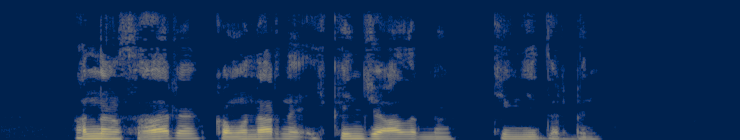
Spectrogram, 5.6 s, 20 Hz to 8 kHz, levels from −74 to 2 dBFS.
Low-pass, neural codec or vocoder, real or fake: 7.2 kHz; none; real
